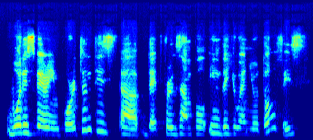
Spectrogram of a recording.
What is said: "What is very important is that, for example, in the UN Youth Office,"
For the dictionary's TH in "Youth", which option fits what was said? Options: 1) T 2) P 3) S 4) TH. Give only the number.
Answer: 1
